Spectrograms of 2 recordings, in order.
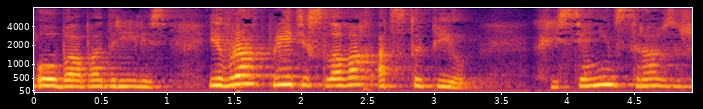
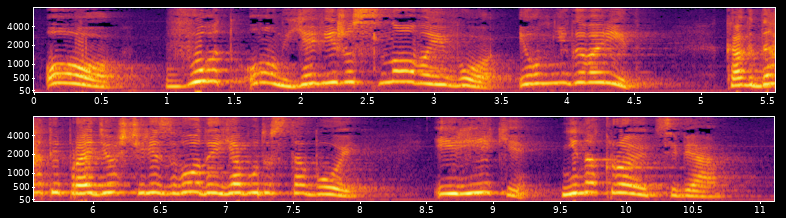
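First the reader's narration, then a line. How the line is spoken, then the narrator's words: Loud jubilant exclamation. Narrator (Russian): Вдруг христианин громким ликующим голосом воскликнул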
